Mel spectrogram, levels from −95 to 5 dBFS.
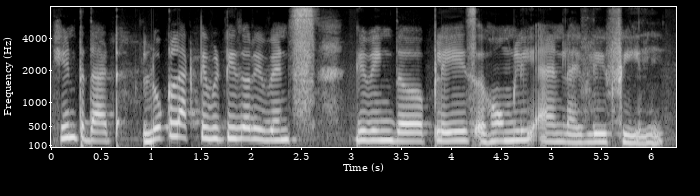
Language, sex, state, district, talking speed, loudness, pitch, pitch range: English, female, Gujarat, Valsad, 125 wpm, -12 LUFS, 200 Hz, 180-235 Hz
